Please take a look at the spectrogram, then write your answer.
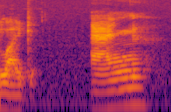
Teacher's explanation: You would have to have this ah sound with an NG after it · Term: NG sound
